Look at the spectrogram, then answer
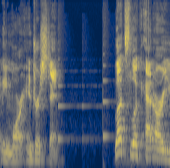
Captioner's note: sound effect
